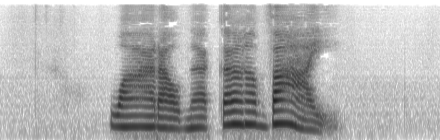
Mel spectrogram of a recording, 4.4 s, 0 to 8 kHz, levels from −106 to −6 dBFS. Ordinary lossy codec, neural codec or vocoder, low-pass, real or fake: MP3, 32 kbps; codec, 16 kHz, 0.3 kbps, FocalCodec; 7.2 kHz; fake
